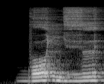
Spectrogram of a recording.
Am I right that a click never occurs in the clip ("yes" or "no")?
yes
